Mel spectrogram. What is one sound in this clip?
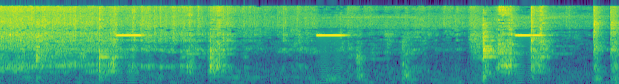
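A metal lid clinks against a metal pot.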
